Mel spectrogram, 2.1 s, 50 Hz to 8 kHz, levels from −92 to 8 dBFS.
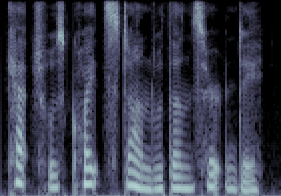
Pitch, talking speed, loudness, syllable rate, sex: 180 Hz, 170 wpm, -19 LUFS, 5.7 syllables/s, female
